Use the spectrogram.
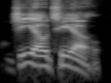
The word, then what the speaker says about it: Goto: gonna screw it up g-o-t-o you wouldn't be the first one yeah i always tell people it rhymes with photo okay goto yeah i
